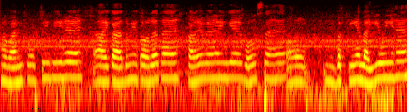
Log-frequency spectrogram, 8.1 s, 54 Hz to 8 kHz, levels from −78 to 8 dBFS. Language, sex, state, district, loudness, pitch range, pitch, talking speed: Hindi, female, Chhattisgarh, Sukma, -18 LUFS, 210-245 Hz, 230 Hz, 130 wpm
